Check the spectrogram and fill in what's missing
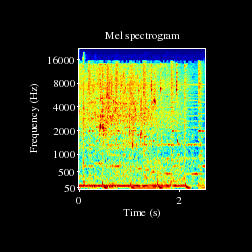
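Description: Water is poured into a pan of rinsed rice frying in olive oil with garlic, onion and porcini mushrooms, a steady close pouring rush lasting throughout.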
